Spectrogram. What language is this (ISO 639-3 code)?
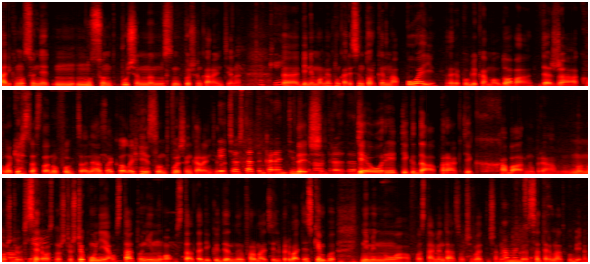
ron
